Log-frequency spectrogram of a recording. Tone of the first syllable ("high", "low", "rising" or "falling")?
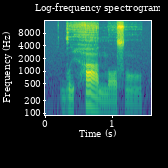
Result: low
